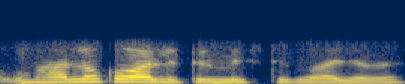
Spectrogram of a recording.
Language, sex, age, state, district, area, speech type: Bengali, female, 45-60, West Bengal, Uttar Dinajpur, urban, conversation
